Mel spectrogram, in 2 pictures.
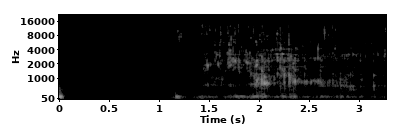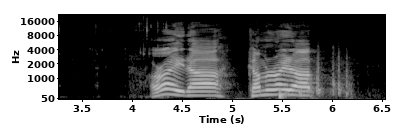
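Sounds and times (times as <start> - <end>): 
water running from a tap into a bowl: 1.4 - 4.3
speech: 4.2 - 6.0.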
